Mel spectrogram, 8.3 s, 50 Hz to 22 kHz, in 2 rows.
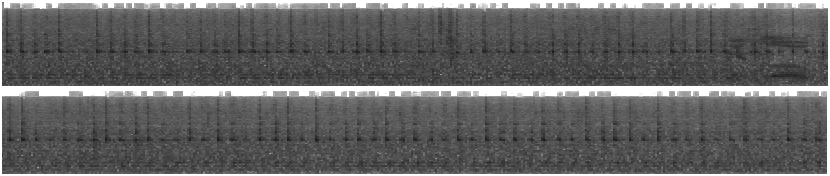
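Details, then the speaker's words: Repaired Air King 9218 window fan on high: constant buzzing hum with rough rattly vibration from the motor; felt washers and bearing are fine, noise comes from an out-of-round rotor. "foreign so you can hear all that racket coming from the motor it's it's not being caused by the washers or anything like that there's plenty of washers in there the felt washers are in good shape the bearing is in good shape it's just um that imperfect rotor"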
